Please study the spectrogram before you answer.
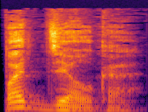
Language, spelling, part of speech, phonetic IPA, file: Russian, подделка, noun, [pɐˈdʲːeɫkə], Ru-подделка.ogg
- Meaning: counterfeit, imitation; fake; forgery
